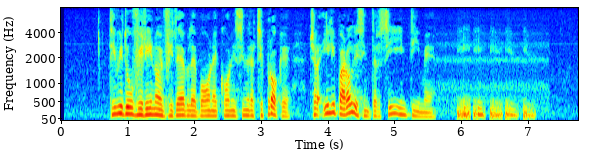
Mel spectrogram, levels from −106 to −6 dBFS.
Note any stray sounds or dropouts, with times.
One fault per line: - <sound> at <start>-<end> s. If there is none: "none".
- laugh at 5.9-7.1 s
